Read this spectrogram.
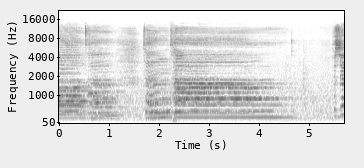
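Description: Young women sing together into microphones.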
